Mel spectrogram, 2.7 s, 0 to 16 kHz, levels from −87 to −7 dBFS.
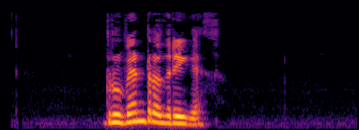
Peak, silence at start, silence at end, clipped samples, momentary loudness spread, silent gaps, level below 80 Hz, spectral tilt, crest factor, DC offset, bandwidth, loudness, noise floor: -6 dBFS; 0.8 s; 1.2 s; under 0.1%; 6 LU; none; -74 dBFS; -6 dB/octave; 20 dB; under 0.1%; 11 kHz; -21 LUFS; -66 dBFS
